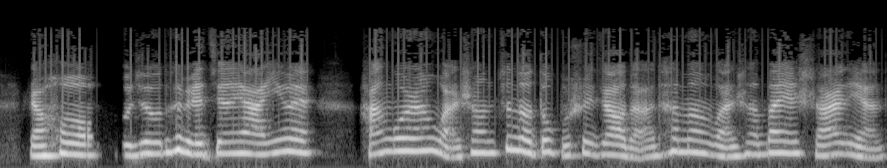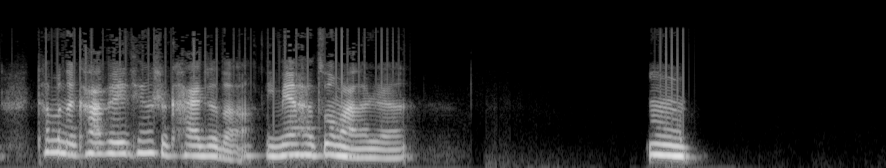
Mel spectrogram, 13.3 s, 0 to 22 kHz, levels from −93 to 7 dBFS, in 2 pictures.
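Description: A filter restarted on every block runs through the whole of this speech recording, heard as a steady buzz of about 23.4 Hz that rises and falls with the level of the speech. Each processing block starts again from silence and leaves a small tick, a rate that fits a 2048-sample block.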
